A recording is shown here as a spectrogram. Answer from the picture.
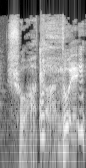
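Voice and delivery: ordinary talk, nothing marked

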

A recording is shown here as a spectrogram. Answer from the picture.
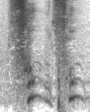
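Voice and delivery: sharp, high whoosh of two people dashing past; whooshing sound. Retold or imitated. Crosstalk comic imitating runners flashing past, sharp whoosh. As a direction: spit out a quick whoosh.

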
